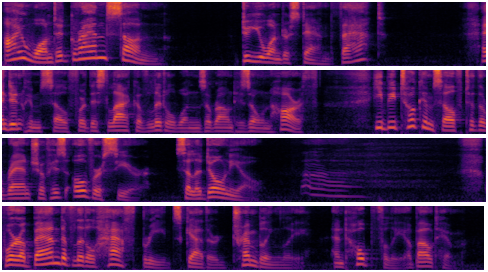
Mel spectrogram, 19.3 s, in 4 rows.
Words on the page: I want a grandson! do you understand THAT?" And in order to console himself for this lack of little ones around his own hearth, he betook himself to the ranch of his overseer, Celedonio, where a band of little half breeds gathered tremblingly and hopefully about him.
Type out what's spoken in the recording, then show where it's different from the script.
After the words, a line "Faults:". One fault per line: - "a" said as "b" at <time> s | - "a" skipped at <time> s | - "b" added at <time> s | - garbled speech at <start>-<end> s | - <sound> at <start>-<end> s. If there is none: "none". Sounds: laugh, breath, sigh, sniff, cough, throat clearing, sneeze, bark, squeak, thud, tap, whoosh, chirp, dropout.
I want a grandson! do you understand THAT?" And in himself for this lack of little ones around his own hearth, he betook himself to the ranch of his overseer, Celedonio, where a band of little half breeds gathered tremblingly and hopefully about him.
Faults:
- "order to console" skipped at 5.0 s
- sigh at 12.7-14.1 s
